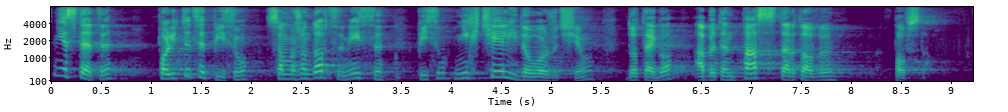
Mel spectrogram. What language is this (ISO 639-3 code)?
pol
